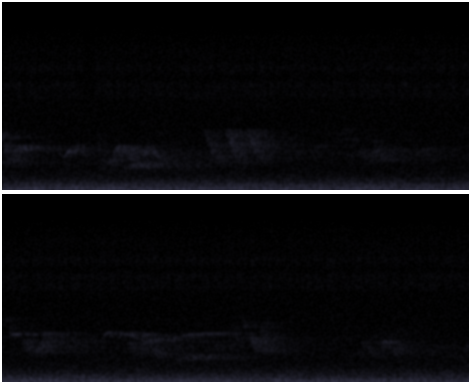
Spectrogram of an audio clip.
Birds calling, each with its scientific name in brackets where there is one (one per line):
Red-eyed Vireo (Vireo olivaceus)
Eastern Wood-Pewee (Contopus virens)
